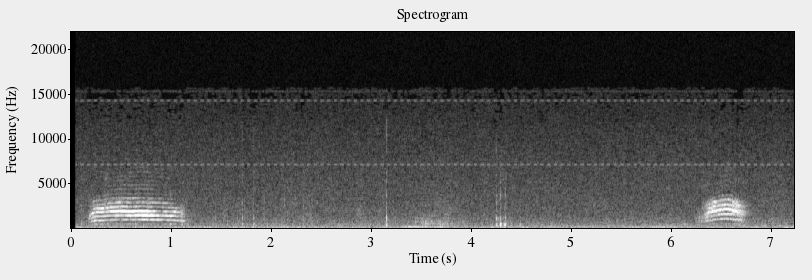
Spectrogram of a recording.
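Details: Indoor cat meowing when an automatic pet feeder fails to dispense food: one long harmonic meow about a second long, a quiet stretch with faint clicks and taps, then a second shorter meow near the end.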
